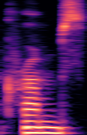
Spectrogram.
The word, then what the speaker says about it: crumb: always about all about crumbs so we added the word added the letter B to crumb for some reason why did we add it when we don't pronounce it well we have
